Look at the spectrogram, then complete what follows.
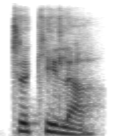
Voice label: tequila, Indian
